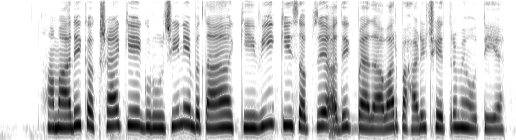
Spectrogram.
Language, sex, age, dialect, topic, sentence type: Hindi, female, 31-35, Garhwali, agriculture, statement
